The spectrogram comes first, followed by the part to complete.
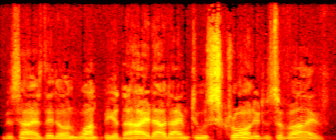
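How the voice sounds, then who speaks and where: In a 1950s radio drama, an actor plays a wry, grave male professor and scientist who explains the coming doom with some hesitation. His mid-range voice runs a little fast, lightly acted, with no echo.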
